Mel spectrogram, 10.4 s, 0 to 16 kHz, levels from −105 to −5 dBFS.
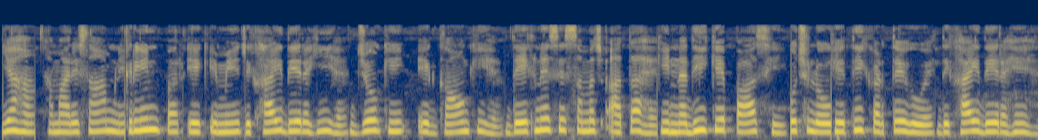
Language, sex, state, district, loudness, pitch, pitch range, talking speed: Hindi, female, Jharkhand, Sahebganj, -21 LUFS, 240 Hz, 230-255 Hz, 210 wpm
